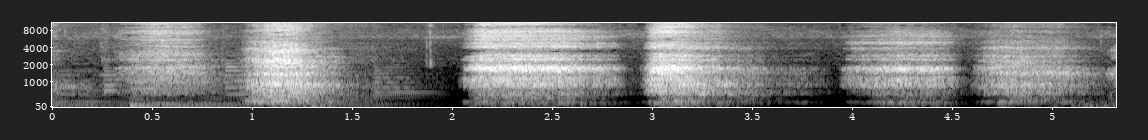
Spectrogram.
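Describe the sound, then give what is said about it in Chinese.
Heavy panting breaths from a man just coming round after waking, several loud, rasping gasps and sighs following one another in uneven bursts, with no speech. “这时庞太师醒过来了，直喘气”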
